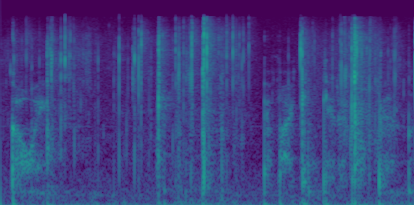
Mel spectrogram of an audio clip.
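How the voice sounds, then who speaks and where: A woman's speech competes with loud background noise. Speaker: ASMR gum chewing creator. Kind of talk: casual whispered ramble to camera. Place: home room. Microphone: lapel.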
